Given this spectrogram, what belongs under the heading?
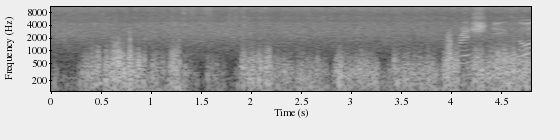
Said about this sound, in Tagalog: Ang lakas ng hangin diba?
